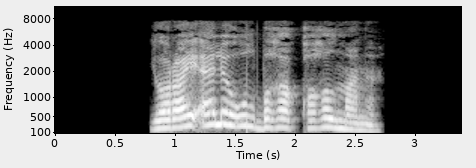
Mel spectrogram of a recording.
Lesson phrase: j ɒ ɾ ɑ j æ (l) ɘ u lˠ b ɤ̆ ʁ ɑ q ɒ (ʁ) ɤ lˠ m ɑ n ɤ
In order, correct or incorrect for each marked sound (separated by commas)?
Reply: correct, correct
